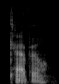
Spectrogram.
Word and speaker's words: Cavill: do you say it cheryl she thinks it's kaveel i'm sorry there's too many people talking to once what say it again i will i can't understand lissa's floridian accent caval cavil all right thank you henry cavill kyle sorry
